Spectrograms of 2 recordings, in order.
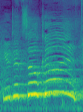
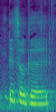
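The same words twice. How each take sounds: First: Very high, slow, loud sung praise for a dog; sung, stretch "so good" into a little tune; sung, sing-song praise. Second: Said in the usual way. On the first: Real, not acted. Owner sings praise to her puppy after the climb.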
